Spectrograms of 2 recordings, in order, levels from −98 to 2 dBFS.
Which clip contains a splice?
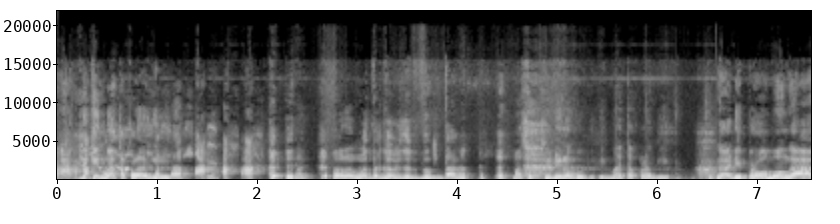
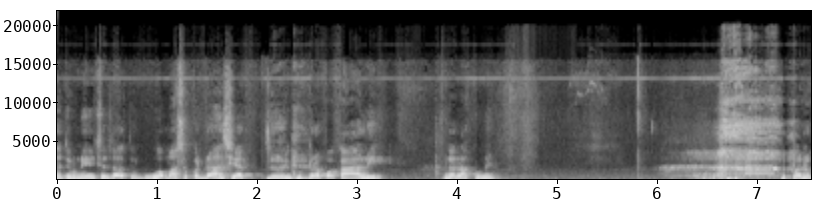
first; 1 cut; at 6.5 s

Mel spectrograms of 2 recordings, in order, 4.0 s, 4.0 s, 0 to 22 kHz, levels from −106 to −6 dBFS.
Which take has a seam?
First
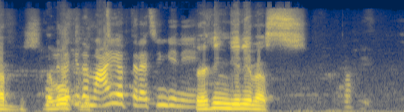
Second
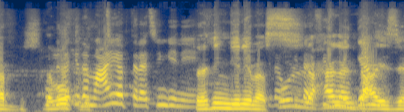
second; 1 cut; at 3.0 s

